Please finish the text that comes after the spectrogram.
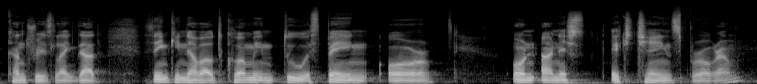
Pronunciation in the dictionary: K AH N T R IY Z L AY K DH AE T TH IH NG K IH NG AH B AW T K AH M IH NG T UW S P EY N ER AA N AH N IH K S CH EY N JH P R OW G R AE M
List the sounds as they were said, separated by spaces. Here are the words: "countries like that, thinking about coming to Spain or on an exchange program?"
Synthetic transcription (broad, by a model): K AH N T R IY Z L AY K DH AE T TH IH NG K IH NG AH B AW T K AH M IH NG T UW S P EY N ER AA N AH N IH K S CH EY N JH P R OW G R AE M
